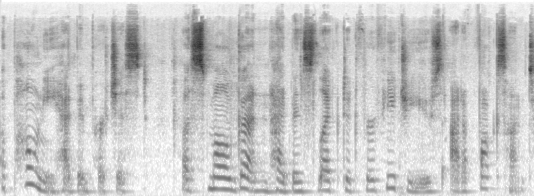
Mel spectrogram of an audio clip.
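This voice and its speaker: A soft-spoken woman talks at a moderate pace with a medium pitch. Her voice is somewhat breathy, with fairly even intonation. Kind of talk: ASMR book reading.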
